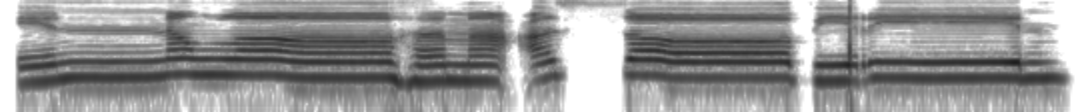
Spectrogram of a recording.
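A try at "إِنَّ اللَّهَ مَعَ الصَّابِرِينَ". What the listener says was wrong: Ainnya belum keluar. Innallaha ma'as ain. Innallaha ma'as sabirin.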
